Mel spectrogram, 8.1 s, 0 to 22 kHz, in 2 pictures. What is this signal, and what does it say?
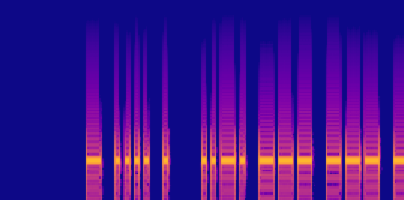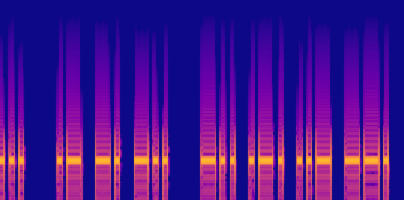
Morse code, heard as a keyed tone, about 25 wpm, 700 Hz. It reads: THE FOOD AND DRUG
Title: Sets of 5 Words 25wpm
